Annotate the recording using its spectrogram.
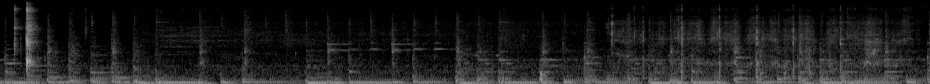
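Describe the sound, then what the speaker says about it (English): A spoon stirs a highball glass of crushed ice topped with fresh soda, giving close clinks and rattles of ice over a steady fizzy hiss, with no talk. "Again, just a little stir, keep this ice inside."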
